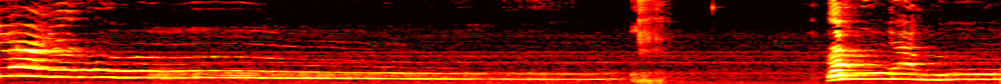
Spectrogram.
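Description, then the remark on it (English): A small dog, a nine-pound chihuahua, howls after its owner has left the house: a long, high, wavering howl that slowly sinks in pitch, then a brief pause before another sharp howl. Fairly loud, with no talking. “So, like, this is what she sounds like after I've left the house.”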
